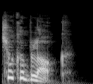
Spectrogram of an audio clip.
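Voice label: "chock-a-block", British English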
